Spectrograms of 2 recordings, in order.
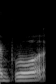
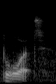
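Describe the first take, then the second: First: "brought" said with an r by mistake; "brought" as a slip instead of bought; "brought", the slip before the correction; slip of the tongue. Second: "Bought" with no r, lower and quieter; a soft muttered "Bought" fixing the slip; self-correction. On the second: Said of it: "I know English well". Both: Shown as a demonstration.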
